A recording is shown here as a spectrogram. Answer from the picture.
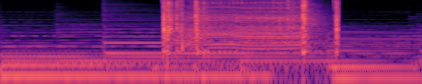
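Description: Background music on plucked strings, with a camera shutter sound effect laid over it about a second in: a sharp click, a brief whirring rush and further clicks, lasting under a second.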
